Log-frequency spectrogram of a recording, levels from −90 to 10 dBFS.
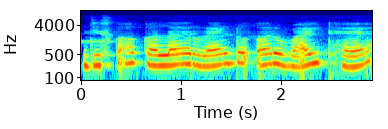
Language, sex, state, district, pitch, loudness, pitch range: Hindi, female, Jharkhand, Garhwa, 250 Hz, -13 LUFS, 240-275 Hz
